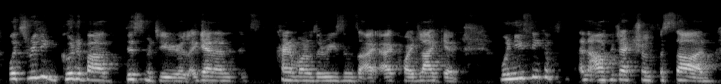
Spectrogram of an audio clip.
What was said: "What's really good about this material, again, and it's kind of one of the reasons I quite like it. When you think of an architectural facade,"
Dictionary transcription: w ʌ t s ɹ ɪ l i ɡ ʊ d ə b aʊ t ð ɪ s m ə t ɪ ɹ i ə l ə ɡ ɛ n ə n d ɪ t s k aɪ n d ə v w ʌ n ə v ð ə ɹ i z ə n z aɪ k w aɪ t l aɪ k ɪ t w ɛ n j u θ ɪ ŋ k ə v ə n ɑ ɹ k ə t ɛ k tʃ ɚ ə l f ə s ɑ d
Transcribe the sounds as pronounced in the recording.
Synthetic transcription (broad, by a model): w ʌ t s ɹ ɪ l i ɡ ʊ d ə b aʊ t ð ɪ s m ə t ɪ ɹ i ə l ə ɡ ɛ n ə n ɪ t s k aɪ n d ə v w ʌ n ə v ð ə ɹ i z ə n z aɪ k w aɪ t l aɪ k ɪ t w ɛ n j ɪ θ ɪ ŋ k ə v ə n ɑ ɹ k ə t ɛ k tʃ ɚ ə l f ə s ɑ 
